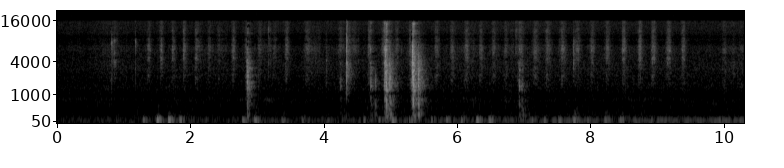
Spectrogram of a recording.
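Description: Faint scattered clicks and taps of makeup being handled, a brush working against an eyeshadow palette. The loudest pair of taps comes around the middle, followed by a run of lighter clicks about three or four a second.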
